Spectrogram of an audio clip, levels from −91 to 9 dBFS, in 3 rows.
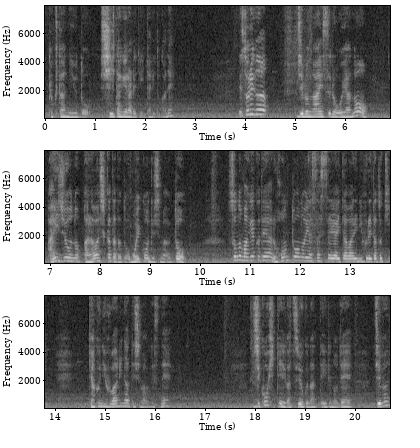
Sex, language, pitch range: female, Japanese, 160-215 Hz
